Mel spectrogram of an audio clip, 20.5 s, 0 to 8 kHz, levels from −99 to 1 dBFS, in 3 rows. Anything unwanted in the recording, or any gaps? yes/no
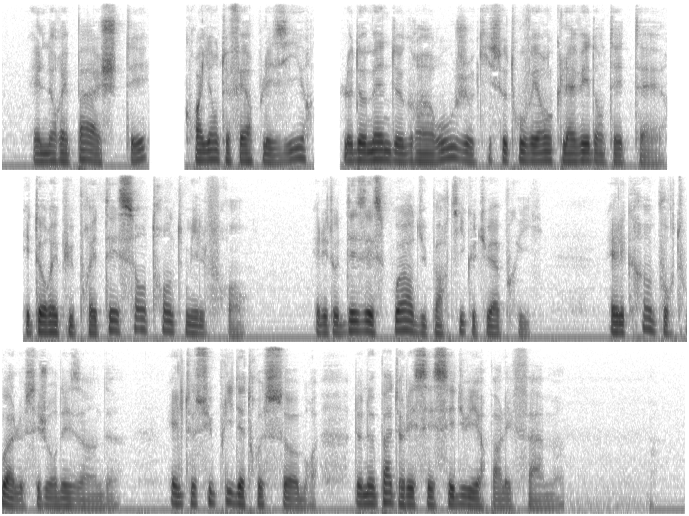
no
